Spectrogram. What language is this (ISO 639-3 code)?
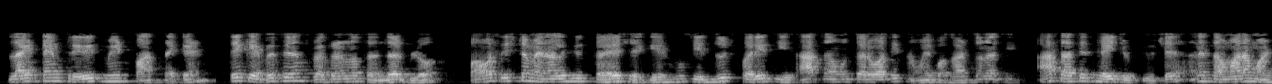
guj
